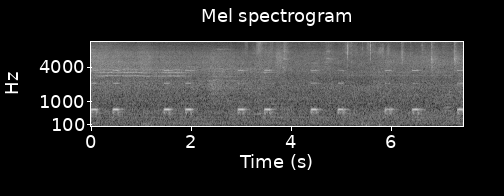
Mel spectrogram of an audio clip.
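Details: Pulse oximeter used on a cardiac monitor, showing only pulse rate and oxygen level: regular short electronic beeps at about 40 a minute, tracking the pulse.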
